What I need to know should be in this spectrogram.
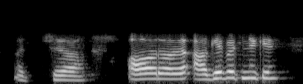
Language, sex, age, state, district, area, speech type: Hindi, female, 60+, Uttar Pradesh, Hardoi, rural, conversation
